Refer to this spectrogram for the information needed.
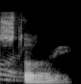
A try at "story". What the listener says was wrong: No story. Story, no. Story. Story. The letter, it's just the letter S. You don't have to open your mouth. No tienen que abrir la boca. Solo hacen el sonido de la S.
